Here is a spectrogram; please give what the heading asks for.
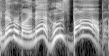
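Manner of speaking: father pretending outrage at his toddler's mistake; mock indignant. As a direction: play up the hurt father, half laughing. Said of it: "And I say".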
